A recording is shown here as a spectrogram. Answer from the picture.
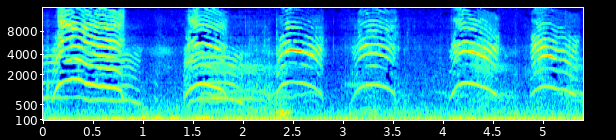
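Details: Domestic cat, a mother feeding her little kittens, gives six clear meows, each rising then falling, about one per second, over a steady low hum.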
